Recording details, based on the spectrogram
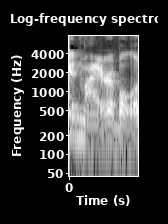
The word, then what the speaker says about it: admirable: At the same time, it's just also, like, really admirable of him of, like... Wait, yep, that's a word. – Admirable. – You know what I meant. – Put the emphasis words. On the wrong syllable.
